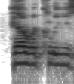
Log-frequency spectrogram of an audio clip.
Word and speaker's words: Heracles: Heracles is how it's pronounced in the scripture.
